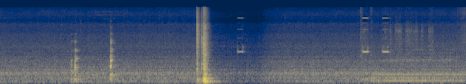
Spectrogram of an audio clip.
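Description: Electric kitchen appliance humming, with two light clicks and then a loud knock about four seconds in, after which the hum drops away. Short electronic beeps follow, one just before five seconds and two near seven and a half seconds, and then a steadier hum with a low tone starts.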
